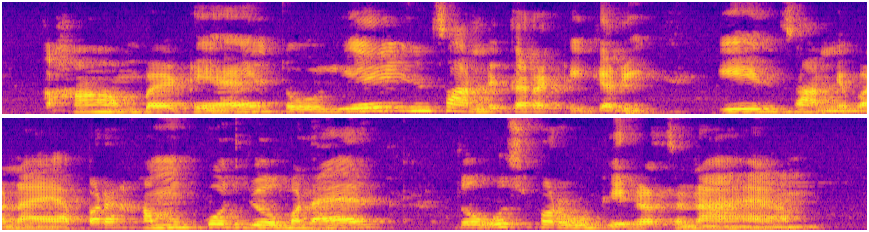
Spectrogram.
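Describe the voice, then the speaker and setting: A woman with fairly low pitch and lively intonation, amid noticeable background noise. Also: very even loudness. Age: 50s. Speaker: vlogger. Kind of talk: casual devotional talk. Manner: halting, with fillers.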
